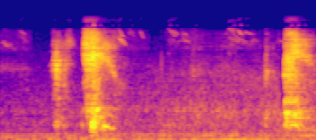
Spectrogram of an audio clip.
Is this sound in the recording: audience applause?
no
